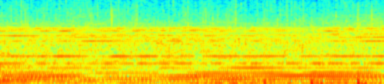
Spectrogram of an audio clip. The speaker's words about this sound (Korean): 우리를 사랑하시는 만큼 주님께 영광과 감사의 박수 올려드립시다.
